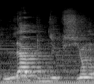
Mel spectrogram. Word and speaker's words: abduction: qui est l'adduction donc il y a une seule lettre de différence donc il faut veiller à bien prononcer le mot pour savoir de quoi on parle donc l'abduction avec un B c'est amené vers l'extérieur et l'adduction avec deux dés c'est ramener le membre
